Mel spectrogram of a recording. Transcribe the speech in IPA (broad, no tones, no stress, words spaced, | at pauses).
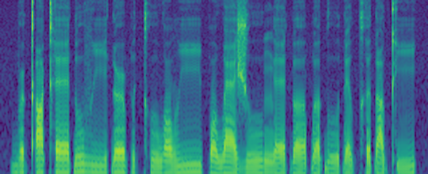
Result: bə˞kʼɑkʰɛːɗu viːɗə˞pɪ kʰuwɔβiː pɔwæ ʒuː ŋɛːɠʌːɓʌ ɠuːɗɛu̯kʰəɗɑu̯ kʼi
